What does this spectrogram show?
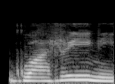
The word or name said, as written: guarini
